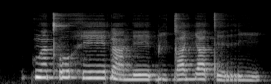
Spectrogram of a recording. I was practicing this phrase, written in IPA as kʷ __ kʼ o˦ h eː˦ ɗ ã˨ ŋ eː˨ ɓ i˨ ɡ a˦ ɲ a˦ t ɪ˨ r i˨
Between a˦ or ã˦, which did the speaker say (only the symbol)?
ã˦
